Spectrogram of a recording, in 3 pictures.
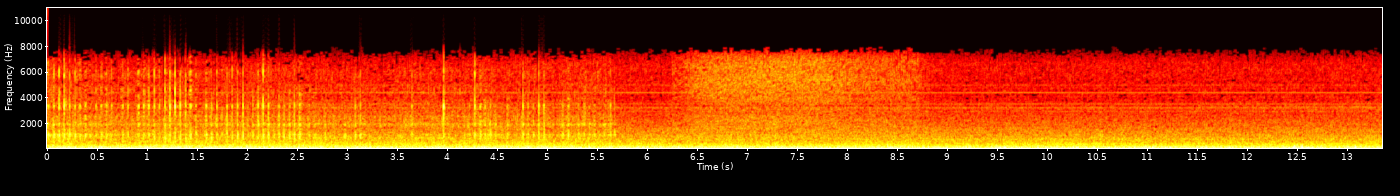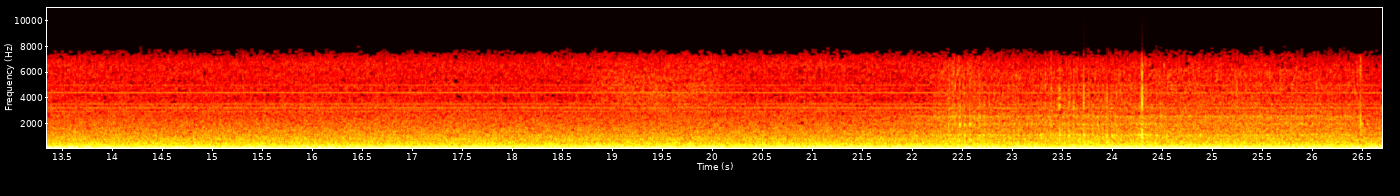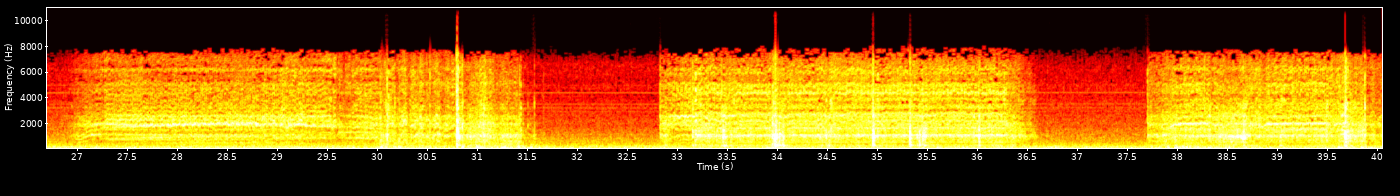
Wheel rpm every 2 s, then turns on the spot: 20, 20, 30, 10, 0, 0, 0, 0, 0, 0, 0, 10, 20, 40, 110, 90, 50, 130, 50, 120.
0-6 22-26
